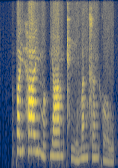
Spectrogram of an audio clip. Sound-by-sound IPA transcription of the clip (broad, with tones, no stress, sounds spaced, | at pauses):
p ɐ˥ j h aː˥ j m ʊ˨˥ k̚ j aː˧ m kʰ iː˨˩ m ɐ˧ n s ɵ˧ n k o˨˩ w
